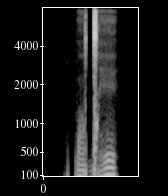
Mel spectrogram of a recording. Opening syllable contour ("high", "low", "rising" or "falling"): low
